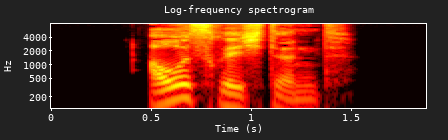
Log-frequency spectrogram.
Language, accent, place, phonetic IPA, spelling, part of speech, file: German, Germany, Berlin, [ˈaʊ̯sˌʁɪçtn̩t], ausrichtend, verb, De-ausrichtend.ogg
- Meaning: present participle of ausrichten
